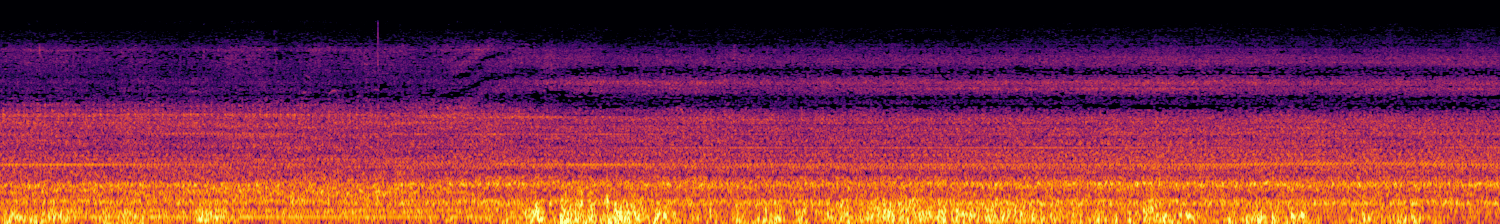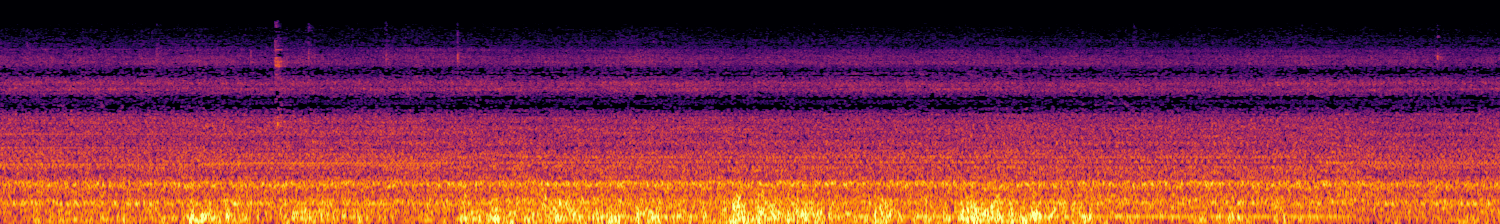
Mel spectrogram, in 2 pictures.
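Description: Diesel engine of a truck-mounted Putzmeister concrete boom pump running steadily, driving the hydraulics while the boom unfolds.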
